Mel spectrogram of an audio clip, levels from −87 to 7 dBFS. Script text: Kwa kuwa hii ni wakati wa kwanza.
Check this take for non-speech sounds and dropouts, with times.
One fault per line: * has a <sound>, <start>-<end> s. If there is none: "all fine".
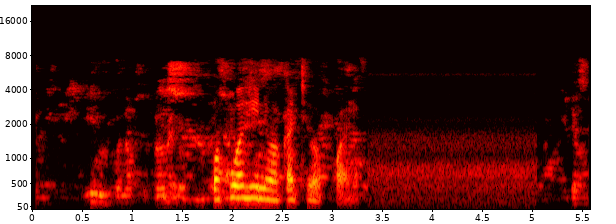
all fine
